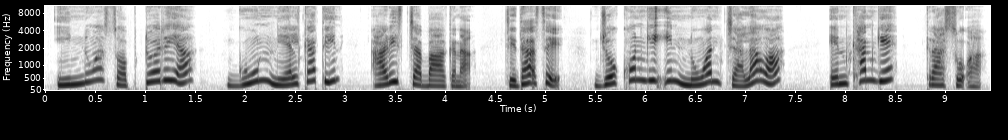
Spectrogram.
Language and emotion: Santali, disgusted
